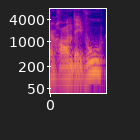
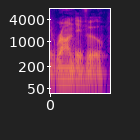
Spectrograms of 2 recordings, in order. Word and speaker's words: rendezvous: So in French, the pronunciation is super similar, rendezvous. In English, uh, we can't really say that French R, so we just say rendezvous.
